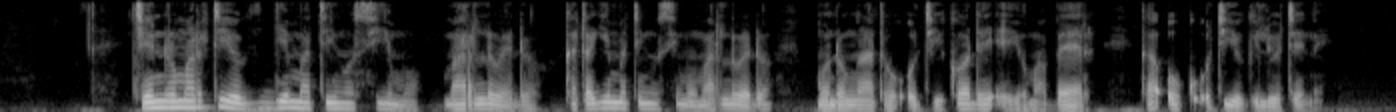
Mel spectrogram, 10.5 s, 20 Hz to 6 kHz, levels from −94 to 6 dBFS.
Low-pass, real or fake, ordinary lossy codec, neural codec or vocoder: 5.4 kHz; real; none; none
